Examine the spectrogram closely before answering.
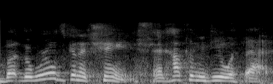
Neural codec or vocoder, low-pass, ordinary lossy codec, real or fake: codec, 16 kHz, 8 kbps, FreqCodec, smaller model; 7.2 kHz; AAC, 32 kbps; fake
